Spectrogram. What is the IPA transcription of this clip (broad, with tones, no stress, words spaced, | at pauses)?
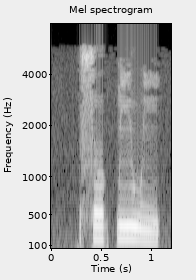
so˧k͡pĩ˧wĩ˨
